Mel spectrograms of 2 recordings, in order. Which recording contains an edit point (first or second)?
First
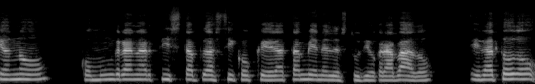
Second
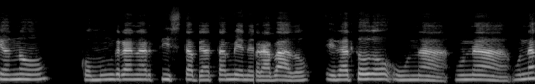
second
